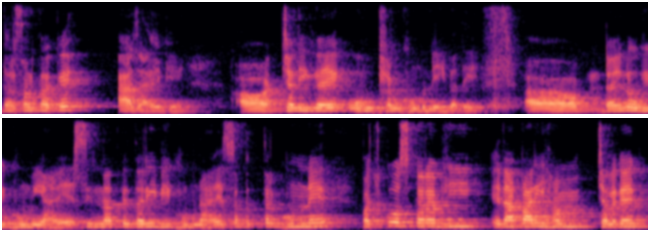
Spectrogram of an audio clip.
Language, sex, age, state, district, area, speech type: Hindi, female, 60+, Uttar Pradesh, Varanasi, rural, spontaneous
